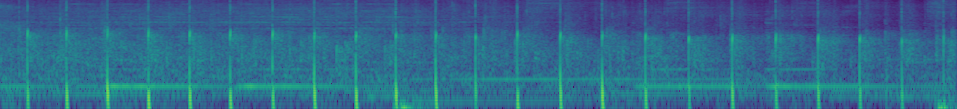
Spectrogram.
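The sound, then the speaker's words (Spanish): Applause in a steady rhythmic beat, given to Jesus after a prayer, sharp claps falling about three per second, over sustained tones of music in the background, with no one speaking. “Un aplauso al que vive.”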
